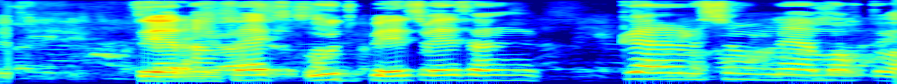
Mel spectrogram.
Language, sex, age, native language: Icelandic, male, 15, Icelandic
